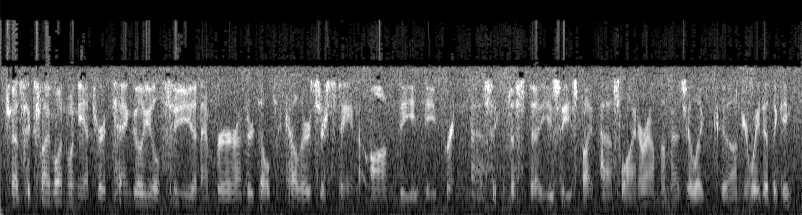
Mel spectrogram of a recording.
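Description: A man's voice: sits low, steady tone, brisk, hardly any pauses, muffled recording. A man working as an air traffic controller, giving procedural instructions over aviation radio. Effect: aviation radio transmission.

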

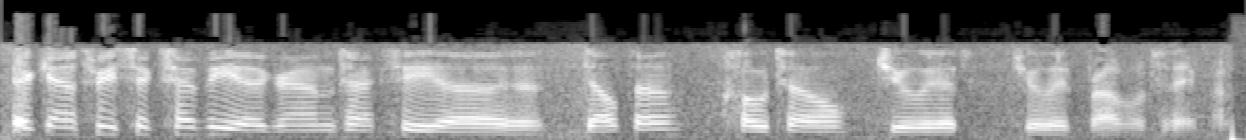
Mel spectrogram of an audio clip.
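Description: A man's voice: medium pitch, animated, normal speed. A male air traffic controller giving clipped, procedural instructions over the radio. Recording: dull radio audio, faint hiss.

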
